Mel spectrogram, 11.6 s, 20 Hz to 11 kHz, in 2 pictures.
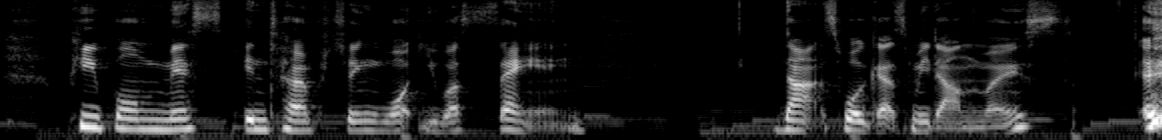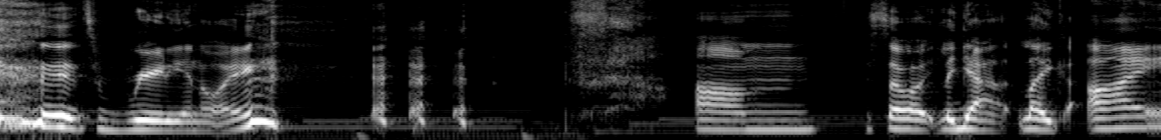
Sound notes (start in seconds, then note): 7.1 laughs in angery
